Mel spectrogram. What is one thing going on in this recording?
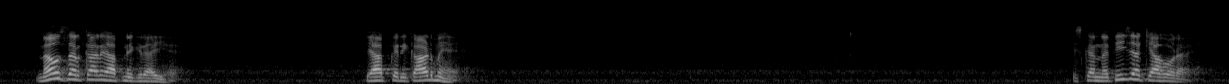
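An elderly man speaks into a microphone in short, emphatic bursts with long pauses.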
